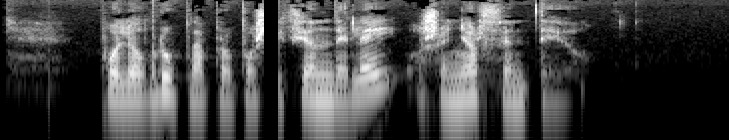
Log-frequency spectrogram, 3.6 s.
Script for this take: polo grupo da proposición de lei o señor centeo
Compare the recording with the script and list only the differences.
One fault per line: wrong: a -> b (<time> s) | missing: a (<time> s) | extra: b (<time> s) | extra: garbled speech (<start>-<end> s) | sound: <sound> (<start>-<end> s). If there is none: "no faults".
sound: dropout (1.3-1.4 s)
